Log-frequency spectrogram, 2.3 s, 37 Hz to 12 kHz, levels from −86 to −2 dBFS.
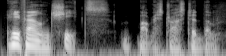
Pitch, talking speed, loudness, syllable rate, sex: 85 Hz, 160 wpm, -23 LUFS, 4.4 syllables/s, male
